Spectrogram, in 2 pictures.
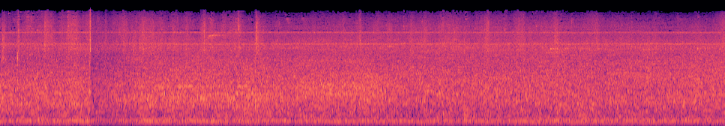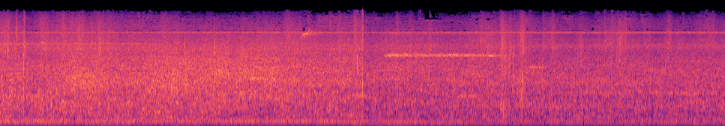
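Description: Steady outdoor background noise, an even hiss-like wash with a constant thin high-pitched tone. A brief higher whistle-like tone sounds about three-quarters of the way through.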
